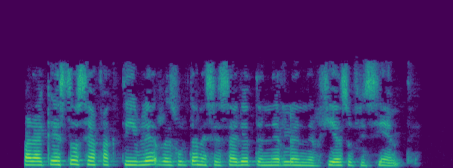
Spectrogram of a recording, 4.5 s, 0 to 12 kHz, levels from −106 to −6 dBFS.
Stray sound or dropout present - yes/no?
no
